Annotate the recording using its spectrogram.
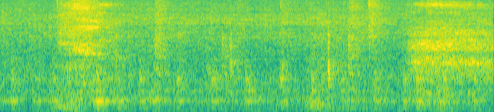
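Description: Faint rustling and scratching of hands and hair against a hooded hair steamer as a head settles under the hood, with a brighter rustle about a third of a second in, over a low steady hum.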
